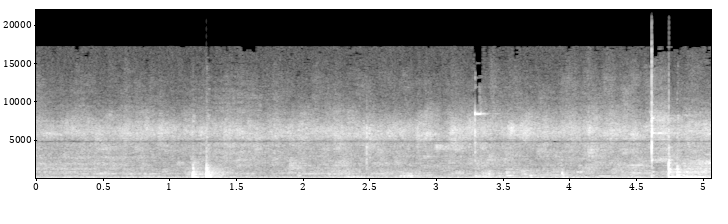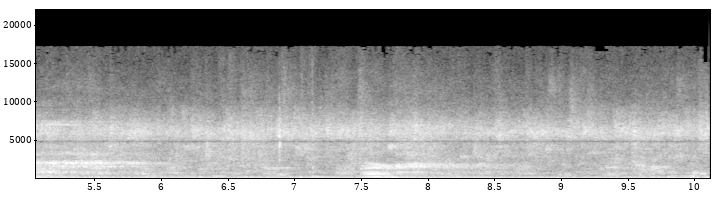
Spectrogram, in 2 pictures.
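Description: Two sharp metallic clicks, about a second in and just before the middle, from a hand ring-crimp tool and brass manifold fittings being handled on a stone countertop, over a steady background hum.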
